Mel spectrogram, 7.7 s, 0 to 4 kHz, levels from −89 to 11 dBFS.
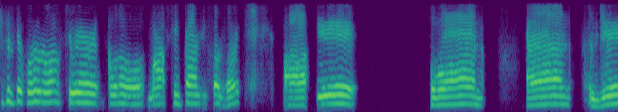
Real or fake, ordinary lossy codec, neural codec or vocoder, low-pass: fake; none; codec, 16 kHz, 1 kbps, FreqCodec, smaller model; 3.6 kHz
